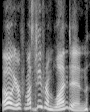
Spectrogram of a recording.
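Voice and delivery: naive exclamation. Retold or imitated. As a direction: gush it, sending up your own cluelessness. Mocks her own naive reaction.

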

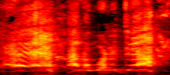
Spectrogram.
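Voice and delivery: high, squealing cry of fright; panicked kid. Retold or imitated. Kid dodging dad's backhand in the car, high panicked squeal. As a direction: shriek it like a scared child dodging.

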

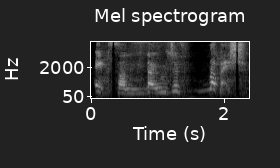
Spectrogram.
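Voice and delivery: loud, dismissive royal shout; shouting king. Acted. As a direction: bark it out like an arrogant king. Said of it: "he shouted".

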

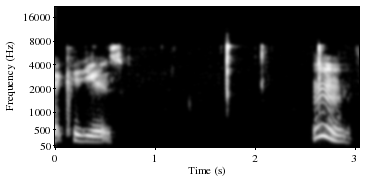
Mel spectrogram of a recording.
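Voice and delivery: talking with a mouthful; chewing while speaking; mouth full. Real, not acted. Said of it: "as I talk with my mouth full".

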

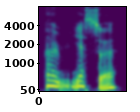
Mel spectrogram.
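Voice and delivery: put-on a gentle child answering sadly; sorrowful. A narrator's reading. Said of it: "she said sorrowfully".

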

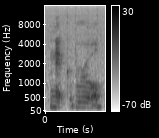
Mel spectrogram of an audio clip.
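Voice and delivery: ordinary delivery

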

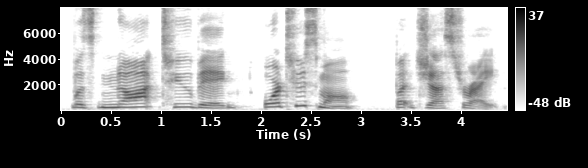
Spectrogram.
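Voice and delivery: drawn-out slow storybook reading; slow, emphatic read-aloud; storybook emphasis. A narrator's reading. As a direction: stretch it out like a fairy tale. Reads picture book aloud.

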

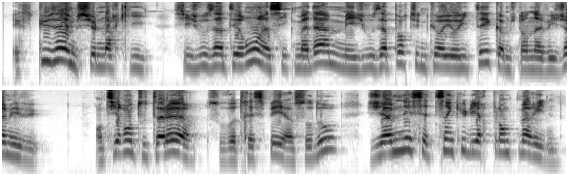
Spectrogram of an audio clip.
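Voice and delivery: eager, apologetic rustic reporting a curious find; deferential old-fashioned gardener. Acted. Gardener interrupting the marquis with his find, deferential and eager.

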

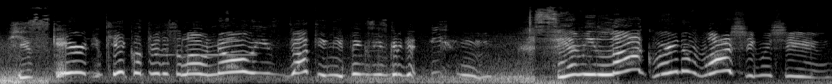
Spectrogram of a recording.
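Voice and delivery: high-pitched pet talk in the car wash. Real, not acted. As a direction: coo at the trembling puppy. Talking to scared puppy.

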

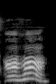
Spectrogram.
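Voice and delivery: uh-huh, the vowel ah through the nose; nasal uh-huh. Shown as a demonstration. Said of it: "that is".

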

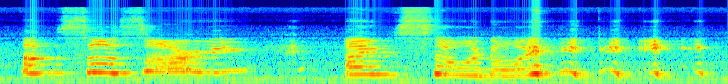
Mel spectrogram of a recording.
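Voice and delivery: high, slow, through helpless laughter; laughing apology. Real, not acted. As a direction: apologise while you can't stop laughing. Cracking up at herself.

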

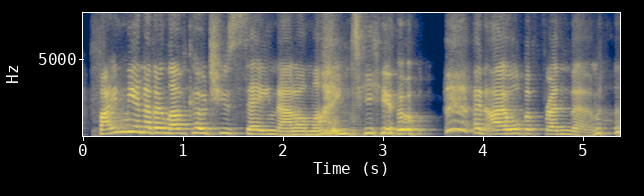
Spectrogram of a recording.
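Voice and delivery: laughing. Real, not acted. Laughs at own joke.

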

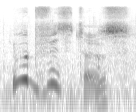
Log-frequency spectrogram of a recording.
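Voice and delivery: put-on high child voice. Voicing child character.

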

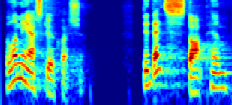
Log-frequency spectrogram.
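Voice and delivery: ordinary talk, nothing marked

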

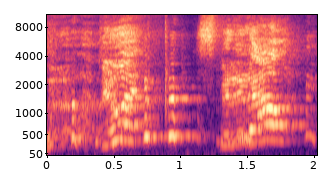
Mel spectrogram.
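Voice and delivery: loud laughing shout. Real, not acted. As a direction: yell it out, cheering. Friends chanting at taster.

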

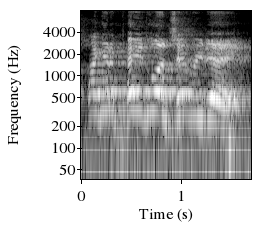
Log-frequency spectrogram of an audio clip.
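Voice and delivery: ordinary talk

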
